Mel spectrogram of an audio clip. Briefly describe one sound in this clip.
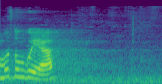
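A young woman speaks into a phone.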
